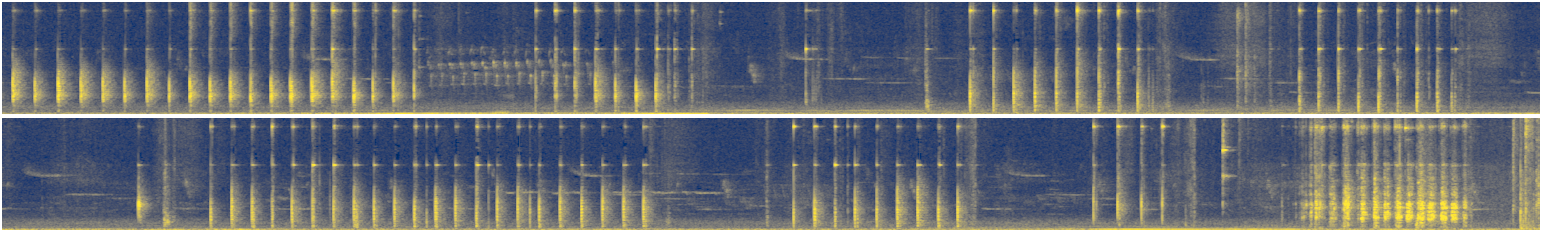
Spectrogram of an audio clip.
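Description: A stone biface's edge being abraded with a stone to prepare a striking platform: runs of rapid scraping ticks, about eight a second, each run lasting a second or several, with short pauses between.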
